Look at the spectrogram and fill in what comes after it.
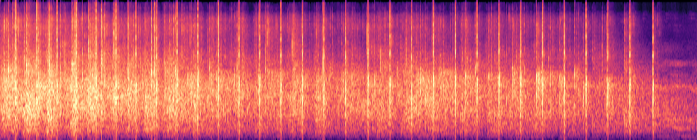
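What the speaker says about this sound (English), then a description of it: "I'd like to give a round of applause for all these people." A crowd gives a long round of applause for a group of young men at a gathering, dense steady clapping at full loudness for about eight seconds with sharper individual claps poking through, thinning slightly at the very end.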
